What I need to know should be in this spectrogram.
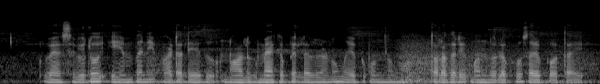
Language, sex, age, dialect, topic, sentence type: Telugu, male, 18-24, Utterandhra, agriculture, statement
